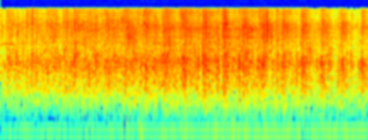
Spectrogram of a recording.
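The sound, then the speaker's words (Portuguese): Sustained applause from a crowd, a dense steady patter of many hands clapping for several seconds at a fairly even loudness, with a faint low hum running underneath. “Este aplauso é muito provavelmente para uma banda qualquer que está cá.”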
